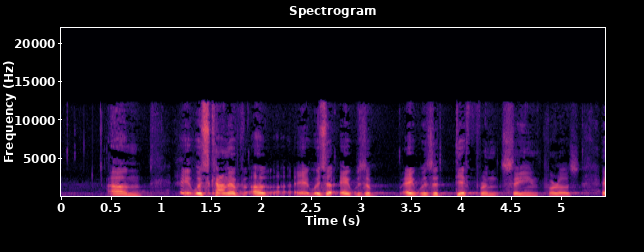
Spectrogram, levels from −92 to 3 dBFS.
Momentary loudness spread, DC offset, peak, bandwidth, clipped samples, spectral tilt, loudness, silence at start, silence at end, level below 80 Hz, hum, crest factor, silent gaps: 10 LU; under 0.1%; -6 dBFS; 13 kHz; under 0.1%; -4 dB/octave; -26 LUFS; 0.45 s; 0 s; -78 dBFS; none; 20 dB; none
